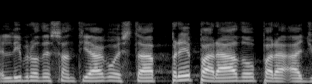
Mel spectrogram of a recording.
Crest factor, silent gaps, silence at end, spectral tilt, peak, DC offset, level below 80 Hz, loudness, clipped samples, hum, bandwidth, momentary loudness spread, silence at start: 16 dB; none; 0 s; -6 dB/octave; -2 dBFS; under 0.1%; -52 dBFS; -17 LUFS; under 0.1%; none; 8 kHz; 7 LU; 0 s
